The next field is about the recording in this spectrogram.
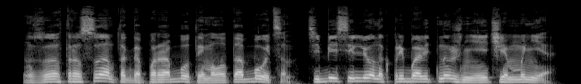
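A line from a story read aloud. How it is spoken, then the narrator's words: Grumbled. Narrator (Russian): проворчал мой брат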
